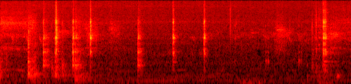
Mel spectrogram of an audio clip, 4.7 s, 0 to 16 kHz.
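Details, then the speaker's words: Antique Vienna Regulator wall clock, ticks amplified, with the case bottom pushed sideways, which works like turning the knurled beat nut. Ticks are uneven, short gap then long; the meter reads 40%, out of beat and will not run. "hear that that's out of beat. That's 40%, and that will not run."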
